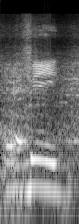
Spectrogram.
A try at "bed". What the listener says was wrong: E. E, nasa letter E. E, ang sound na. Bed.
